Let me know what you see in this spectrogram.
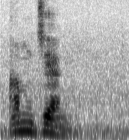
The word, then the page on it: aMjeng: Aneityum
